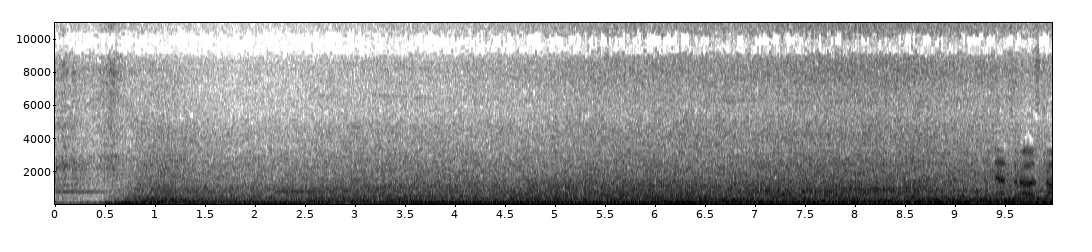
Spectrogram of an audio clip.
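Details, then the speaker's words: RAM 1500 5.7L HEMI returned to stock (Procharger removed, stock injectors and MAP sensor, retuned), started up: catches within a second into a strong even roar with mechanical fan whoosh, no knocks or misses. "if you want to hear the roar of a stock engine now that she's back stock"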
